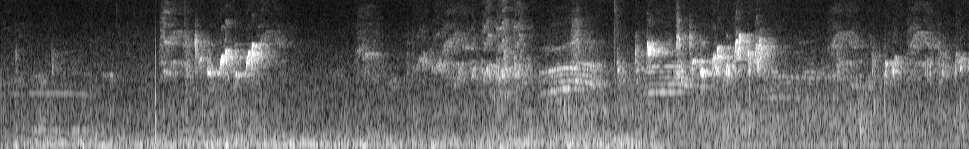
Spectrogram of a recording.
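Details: Australian songbirds in a backyard in Ballajura, Western Australia: several birds sing at once, with bursts of warbled, harmonic notes and short chirps overlapping throughout, over a low steady background hum that stops near the end.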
